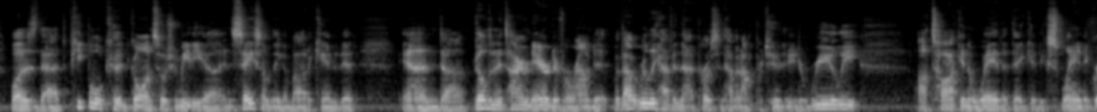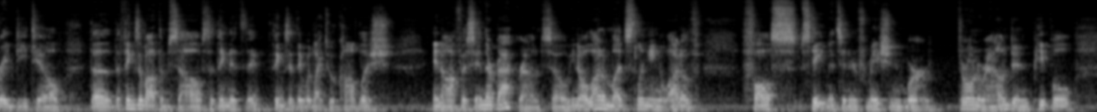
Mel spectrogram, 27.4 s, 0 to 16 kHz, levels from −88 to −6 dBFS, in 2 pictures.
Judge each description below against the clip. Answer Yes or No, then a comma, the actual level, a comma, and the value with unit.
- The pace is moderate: Yes, average, 185 wpm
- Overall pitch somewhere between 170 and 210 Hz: No, low, 105 Hz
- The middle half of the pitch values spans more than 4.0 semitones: No, narrow, 2.4 semitones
